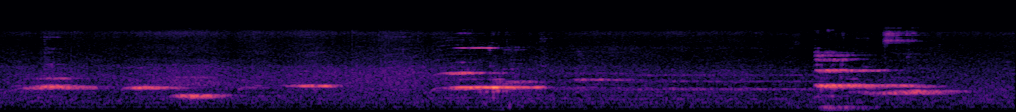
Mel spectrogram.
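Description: Scattered shouts from people in an ice hockey arena: a string of short single calls, and about eight seconds in, a longer, louder call that begins with a thump.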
